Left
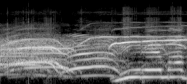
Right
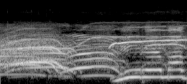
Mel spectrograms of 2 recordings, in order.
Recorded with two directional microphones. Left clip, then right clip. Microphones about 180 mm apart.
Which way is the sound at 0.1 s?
55° left (ahead or behind).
